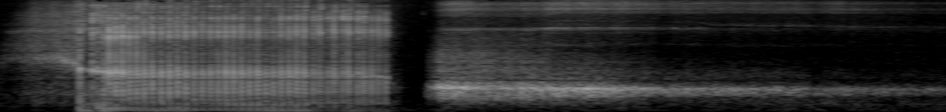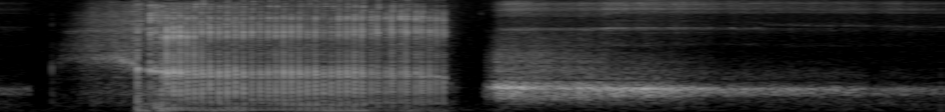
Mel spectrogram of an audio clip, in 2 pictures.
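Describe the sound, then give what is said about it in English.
A voice imitates a crocodile snoring loudly, two long cycles each made of a rough, rasping inhale followed by a whistling, droning exhale, with brief pauses between them. “And before you could say snip, snap, snout, the crocodile was snoring.”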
